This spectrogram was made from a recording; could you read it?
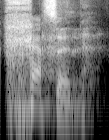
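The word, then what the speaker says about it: chesed (חסד): So I'm going to start there, and I want you to look in your crosswalk notes the Hebrew word is pronounced like this chesed.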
